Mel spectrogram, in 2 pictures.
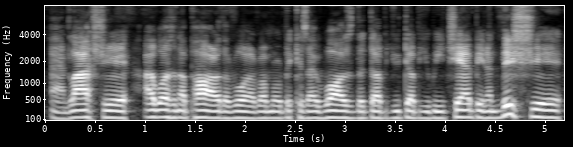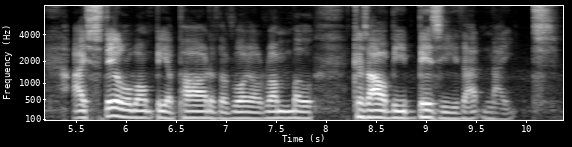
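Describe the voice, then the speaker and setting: A man acting out a resolute hero wrestler's promo speech, declamatory and deliberate, with dramatic pauses. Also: mid-range voice, lightly acted. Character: showman hero wrestler solemnly addressing an arena crowd.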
